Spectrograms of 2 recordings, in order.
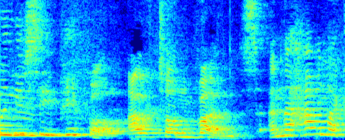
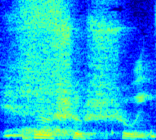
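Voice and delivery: low, soft, very slow coo; cooing pet talk; 8 semitones lower, 5 dB quieter, much slower than usual. Real, not acted. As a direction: echo the doting coo softly. Echoing the coo to the dog.

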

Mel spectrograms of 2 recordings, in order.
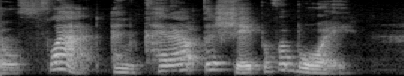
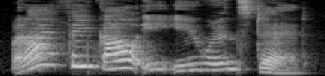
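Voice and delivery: roadrunner's voice; 8 semitones higher, 5 dB louder than usual. A narrator's reading. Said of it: "said the roadrunner".

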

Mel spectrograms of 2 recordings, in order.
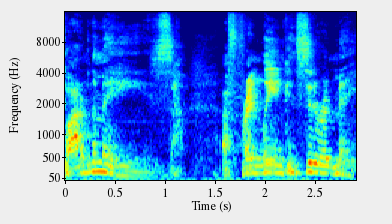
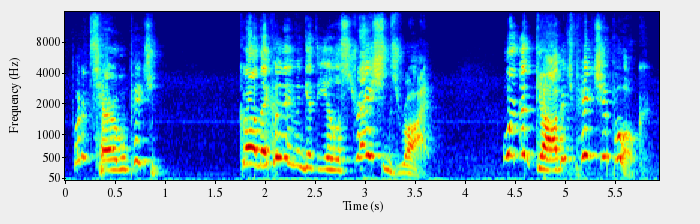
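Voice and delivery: high, rising indignant whine; mock outrage; 6 dB louder than usual. Real, not acted. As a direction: play up the snobby outrage. Mock outrage at picture book.

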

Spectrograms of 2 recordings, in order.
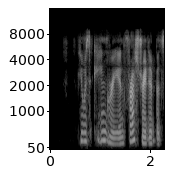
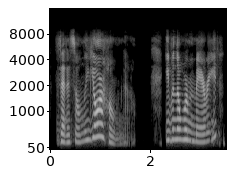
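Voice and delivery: higher and louder, tight in the throat; constricted voice; 6 semitones higher, 6 dB louder than usual. A narrator's reading. Wife stung by her husband's words, constricted. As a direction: squeeze the words out, hurt. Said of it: "she said in a constricted voice".

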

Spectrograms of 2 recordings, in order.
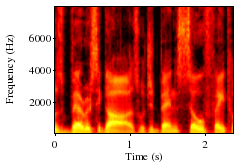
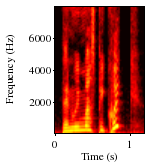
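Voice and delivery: put-on higher young woman's voice, brisk; brisk young lady; 13 semitones higher than usual. A narrator's reading. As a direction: hurry the gentlemen along. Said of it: "she answered".

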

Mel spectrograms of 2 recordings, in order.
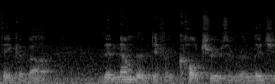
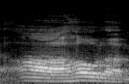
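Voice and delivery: loud disbelief; 7 semitones higher, 15 dB louder, much slower than usual. Retold or imitated. Reacting to being replaced.

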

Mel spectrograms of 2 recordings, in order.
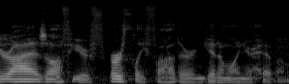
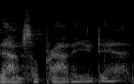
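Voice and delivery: soft, breathy-free whisper; gentle whisper; 9 dB quieter than usual. Retold or imitated. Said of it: "he said something gently".

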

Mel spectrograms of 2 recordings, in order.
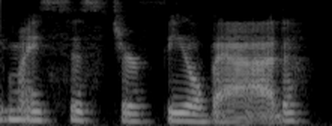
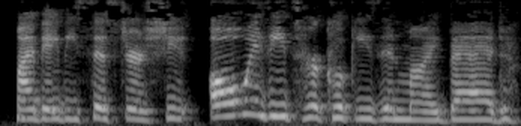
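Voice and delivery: usual speaking voice

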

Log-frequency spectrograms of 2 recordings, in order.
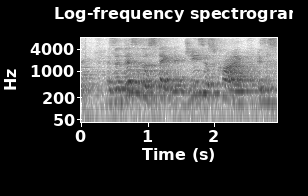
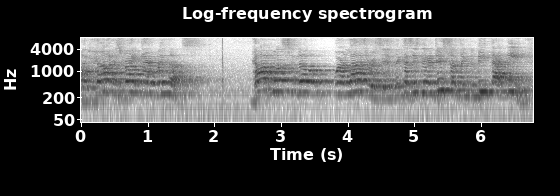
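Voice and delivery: raised, higher-pitched preaching voice; impassioned preaching; 6 semitones higher, 4 dB louder than usual. Real, not acted. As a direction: preach it with rising urgency. Preaches at full force.

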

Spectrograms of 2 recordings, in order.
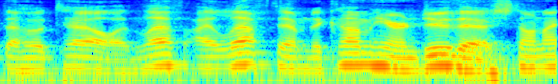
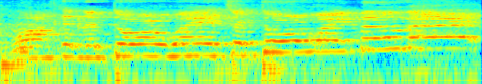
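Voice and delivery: very high, loud screamed rant; furious scream; 9 dB louder than usual. Acted. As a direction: scream at people blocking your way. Screams at tourists blocking doorway.

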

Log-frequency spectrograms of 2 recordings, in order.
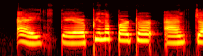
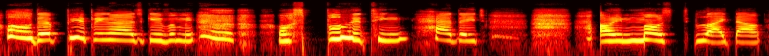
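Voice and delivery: exhausted complaint; 3 semitones higher than usual. Acted. Willie worn out by peeping chicks, gasping complaint.

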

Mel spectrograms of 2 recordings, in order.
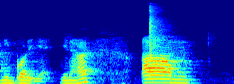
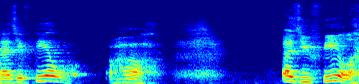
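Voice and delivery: higher, struggling to get words out; struggling to speak; 4 semitones higher, 4 dB louder, slower than usual. Real, not acted. Reviewer overcome by heat, struggling to speak. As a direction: push the words out through the burn. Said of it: "if I can get the words out".

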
